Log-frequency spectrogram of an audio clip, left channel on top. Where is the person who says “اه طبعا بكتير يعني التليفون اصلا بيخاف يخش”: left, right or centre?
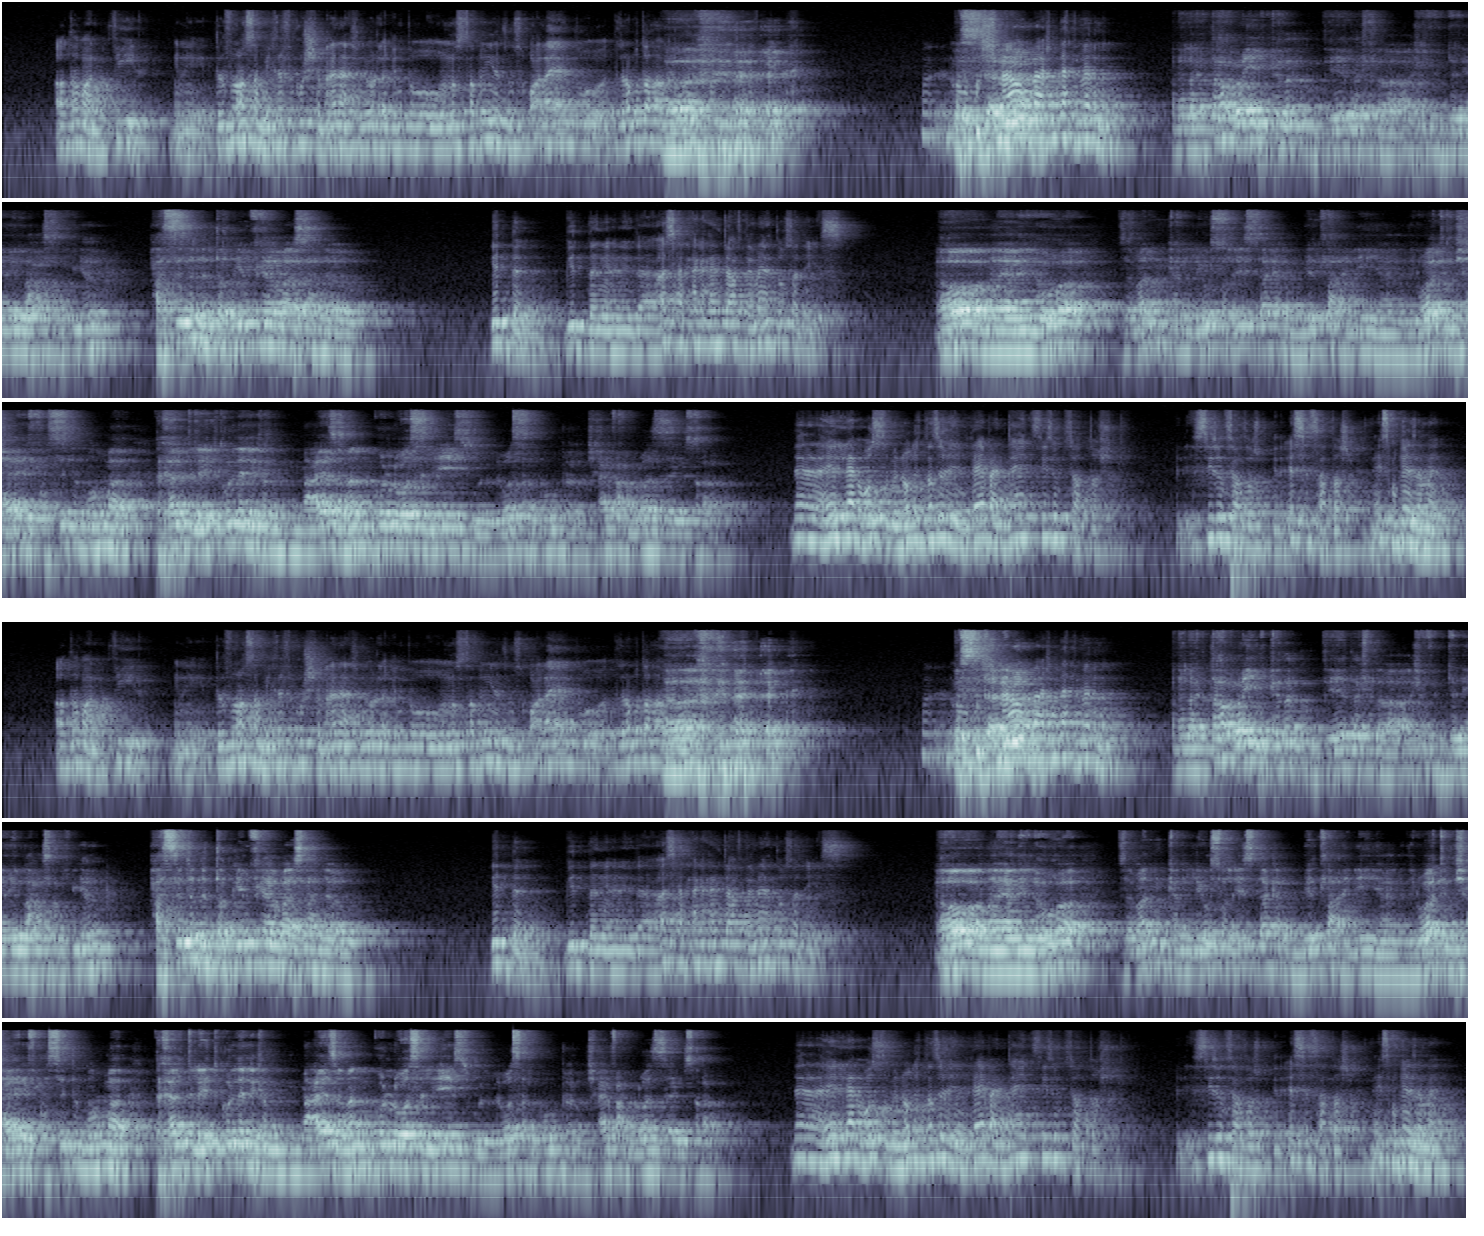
Left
